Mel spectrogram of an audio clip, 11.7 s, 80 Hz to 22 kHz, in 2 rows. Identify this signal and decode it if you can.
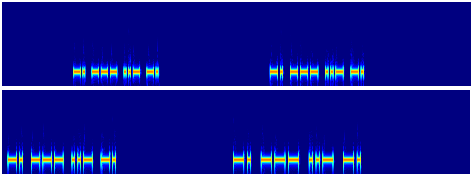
Morse code, heard as a keyed tone, about 37 wpm, 700 Hz. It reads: NOUN NOUN NOUN NOUN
